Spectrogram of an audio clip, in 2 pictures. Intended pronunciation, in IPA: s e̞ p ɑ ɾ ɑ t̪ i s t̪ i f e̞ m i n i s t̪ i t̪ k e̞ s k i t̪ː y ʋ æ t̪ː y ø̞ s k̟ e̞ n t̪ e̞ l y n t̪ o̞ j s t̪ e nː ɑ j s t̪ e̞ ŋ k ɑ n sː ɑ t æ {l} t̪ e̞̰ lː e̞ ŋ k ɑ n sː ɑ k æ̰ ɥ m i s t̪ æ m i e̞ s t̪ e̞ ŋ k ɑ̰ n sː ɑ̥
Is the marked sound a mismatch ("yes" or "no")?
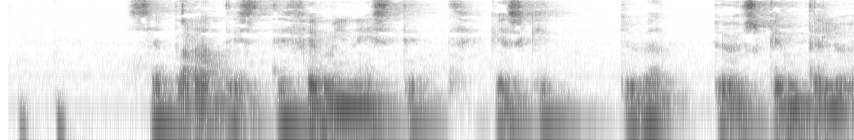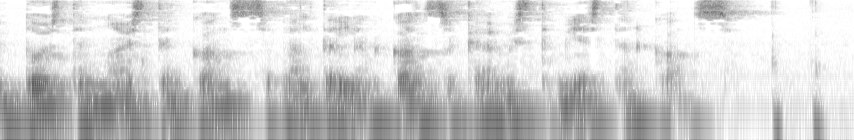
no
